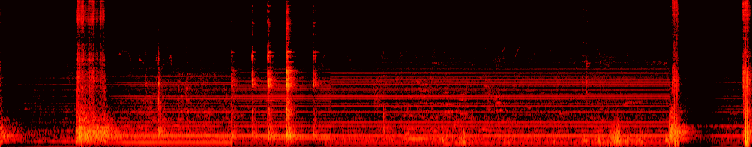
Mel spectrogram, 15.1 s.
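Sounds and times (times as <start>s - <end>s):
arc welder mains hum: 0.0s - 15.0s
welding arc crackling: 1.5s - 7.9s, 10.8s - 13.8s.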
